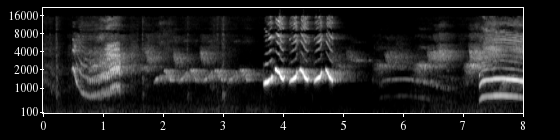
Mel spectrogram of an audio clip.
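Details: Masked laughingthrush with a harsh rising squawk, a long steady whistled phrase, a loud burst of quick repeated notes, then clear downslurred whistles.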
